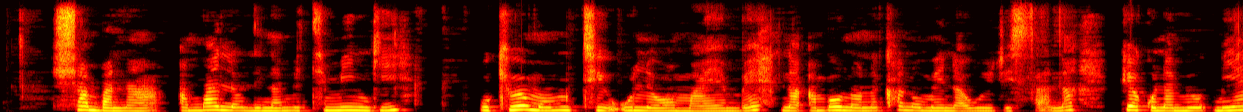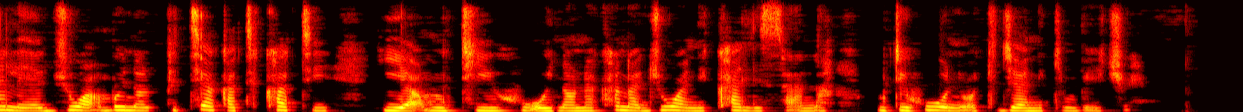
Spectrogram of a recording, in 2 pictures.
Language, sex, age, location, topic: Swahili, female, 18-24, Nairobi, health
